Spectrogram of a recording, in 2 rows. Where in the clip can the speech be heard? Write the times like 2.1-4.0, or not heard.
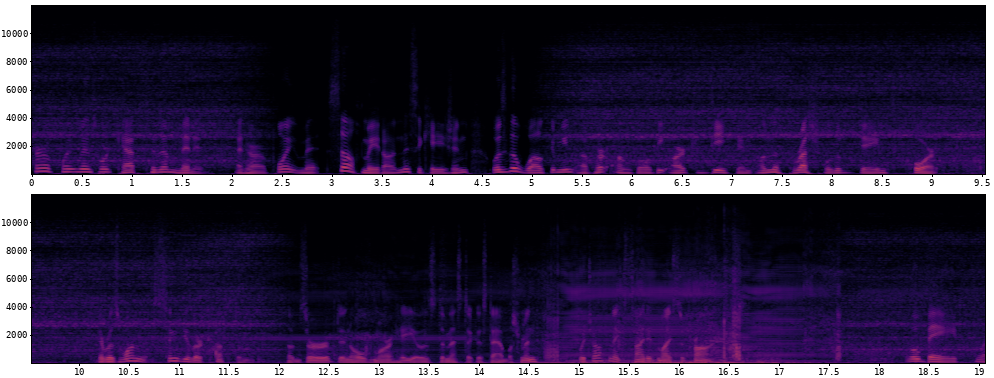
0.0-9.2, 10.2-16.6, 18.2-19.0.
